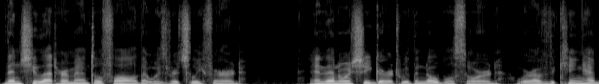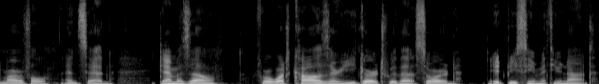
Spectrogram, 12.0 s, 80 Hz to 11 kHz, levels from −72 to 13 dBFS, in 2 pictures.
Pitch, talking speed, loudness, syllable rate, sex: 115 Hz, 200 wpm, -18 LUFS, 5.2 syllables/s, male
